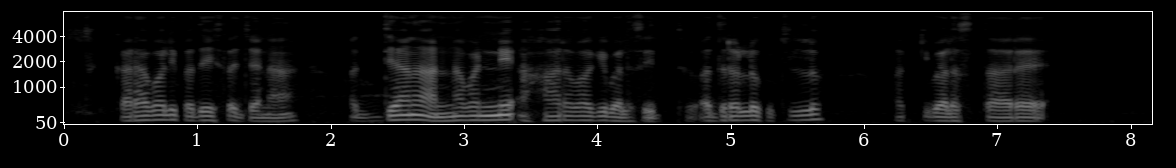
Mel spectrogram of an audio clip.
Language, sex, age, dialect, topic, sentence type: Kannada, male, 18-24, Coastal/Dakshin, agriculture, statement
